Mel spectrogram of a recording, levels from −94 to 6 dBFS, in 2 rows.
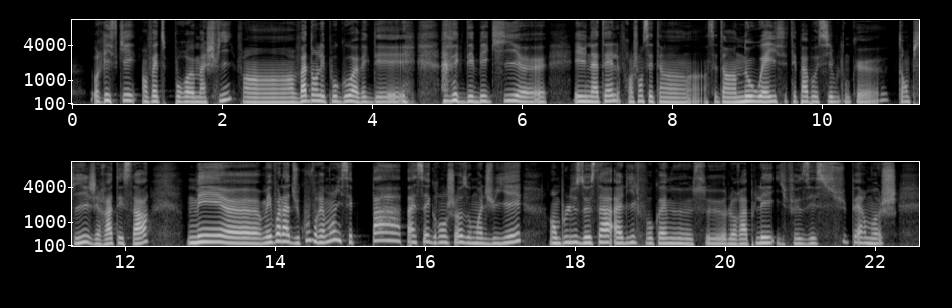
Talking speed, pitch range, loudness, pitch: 190 wpm, 185-225 Hz, -26 LUFS, 195 Hz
